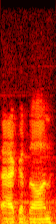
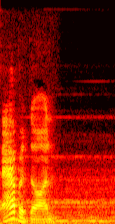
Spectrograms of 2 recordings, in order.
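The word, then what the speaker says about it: Agaddon: It is really actually pronounced Agodon. I thought it was Abdon.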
